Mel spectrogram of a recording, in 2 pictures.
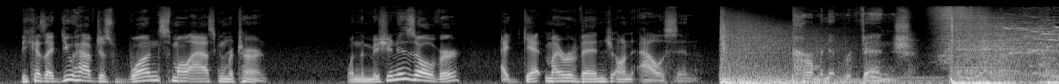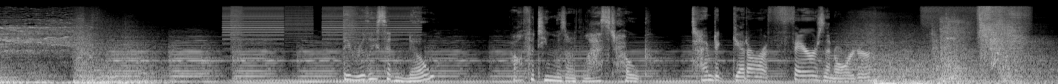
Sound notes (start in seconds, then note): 12.2 beeping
